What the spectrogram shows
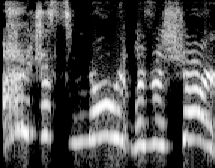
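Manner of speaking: insistent, high-pitched voice.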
